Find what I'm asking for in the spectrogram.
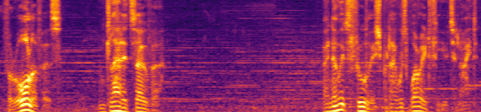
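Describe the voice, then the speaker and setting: Gentle, low-voiced courtly gentleman. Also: lively intonation, normal speed, pauses often, faint music behind. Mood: tender, shy. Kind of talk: restrained romantic game dialogue.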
